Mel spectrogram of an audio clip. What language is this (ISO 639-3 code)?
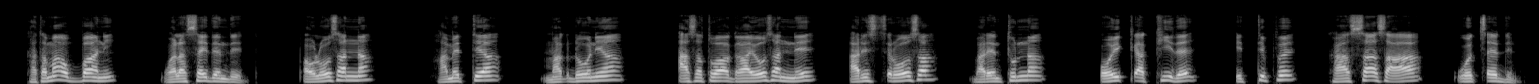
dwr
